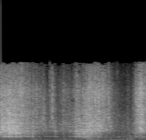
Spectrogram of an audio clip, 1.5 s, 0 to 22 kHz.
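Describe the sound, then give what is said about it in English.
About 1.7 kilos of cacao beans pour into a metal Ronco turkey roaster in a small flavor lab beside a factory floor, a steady rattling cascade with a few louder surges of clattering as the stream thickens. Fairly loud, with no talking. “So what I'm going to do right now is I've got this Ronco turkey roaster. I'm going to load some beans into it.”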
